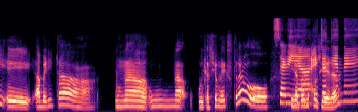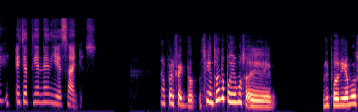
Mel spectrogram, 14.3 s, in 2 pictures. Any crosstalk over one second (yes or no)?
yes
